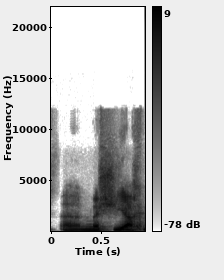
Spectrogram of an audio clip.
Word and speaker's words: Mashiach: Mashiach Ben Joseph is the way it's pronounced.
